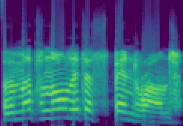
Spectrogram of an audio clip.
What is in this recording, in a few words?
request spend, gendarmerie fem; vo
